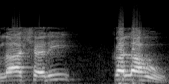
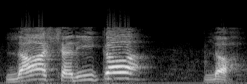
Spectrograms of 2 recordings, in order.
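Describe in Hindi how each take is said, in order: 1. यह वाक्यांश अक्षर 'shari' के बाद तोड़ा जाता है। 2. यह वाक्यांश पूरे शब्द 'sharika' के बाद तोड़ा जाता है। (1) "कलहू एक साथ और ला शरी अलग" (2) "ला शरीका पूरा एक अलग"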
